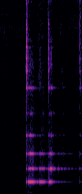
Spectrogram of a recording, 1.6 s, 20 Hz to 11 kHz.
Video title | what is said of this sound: SUPER Monday Market LIVE SALE - Angie & AL - Curated Unique Finds - Mar 31st @6:30pm et (3:30pm pt) | It's got a crystal ring to it. Glass goes thud, but crystal will will go ring ring.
